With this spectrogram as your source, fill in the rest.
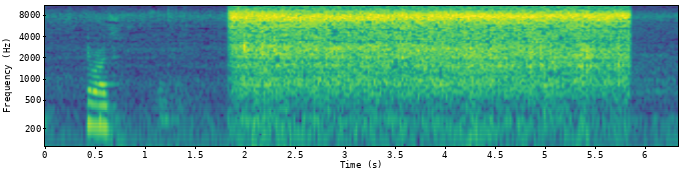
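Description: Finely chopped spinach hits a hot kadhai and sizzles loudly, a steady bright hiss lasting about four seconds and then cutting off abruptly, with a brief clink just before it.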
